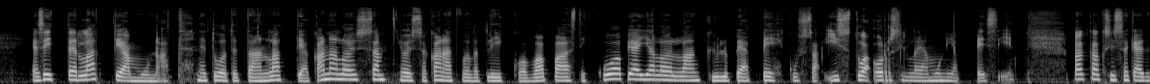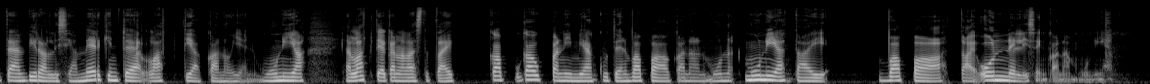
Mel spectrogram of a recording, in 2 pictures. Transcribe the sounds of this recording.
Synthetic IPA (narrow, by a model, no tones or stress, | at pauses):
jɑsit̪ːelɑt̪ːiɑmːunɑ̰t̪ne̞t̪uot̪e̞t̪ɑːnlɑt̪ːiɑkɑnɑlo̞jsːɑjo̞jsːɑkɑnɑt̪ʋo̞jʋɑt̪liːkːuɑʋʋɑpɑːst̪ikkuopiɑjːɑlo̞jlːɑːŋkylpeæppe̞hkusːɑ̰ʔist̪uɑʔo̞rsilːɑjɑmuniɑppe̞sḭːnpɑkːɑuksisːɑkæyt̪e̞t̪æːnʋiɾɑlːisiɑme̞rkint̪øjælɑt̪ːiɑkɑno̞jḛnmuniɑjɑlɑt̪ːiɑkɑnɑlɑst̪ɑt̪ɑi | kɑkɑwpːɑnimiækut̪e̞nʋɑpɑːkɑnɑnunmuniɑt̪ɑj | ʋɑpɑːt̪ɑ̰iʔo̞nːelːisḛŋkɑ̰nɑ̰mːṵnḭɑ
